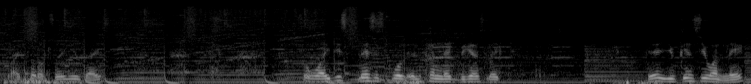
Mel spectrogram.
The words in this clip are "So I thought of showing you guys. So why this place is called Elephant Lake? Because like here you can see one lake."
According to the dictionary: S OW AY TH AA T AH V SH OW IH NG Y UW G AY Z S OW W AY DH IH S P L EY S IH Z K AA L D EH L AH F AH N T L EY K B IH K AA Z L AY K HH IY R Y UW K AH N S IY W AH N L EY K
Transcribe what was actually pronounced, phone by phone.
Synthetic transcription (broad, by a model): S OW AY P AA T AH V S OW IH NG Y UW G AY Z S OW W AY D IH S P L EY S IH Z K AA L EH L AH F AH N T L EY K B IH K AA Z L AY K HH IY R Y UW K AH N S IY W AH N L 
